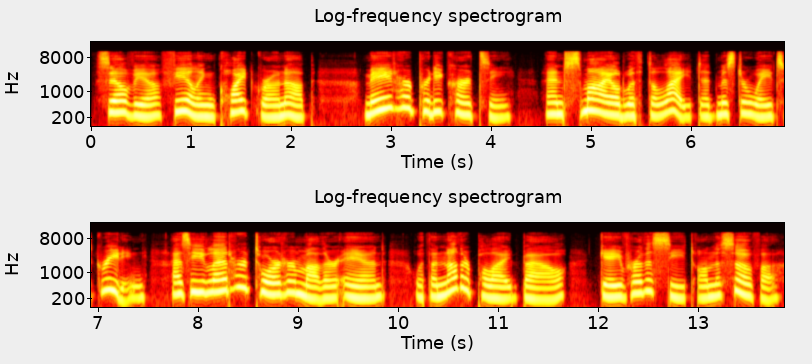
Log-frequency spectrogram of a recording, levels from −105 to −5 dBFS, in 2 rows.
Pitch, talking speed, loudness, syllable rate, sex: 250 Hz, 155 wpm, -17 LUFS, 4.3 syllables/s, female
